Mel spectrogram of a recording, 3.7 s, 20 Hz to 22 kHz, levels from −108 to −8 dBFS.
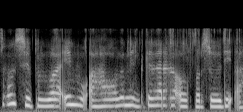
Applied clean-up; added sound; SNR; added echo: neural diffusion model UNIVERSE++.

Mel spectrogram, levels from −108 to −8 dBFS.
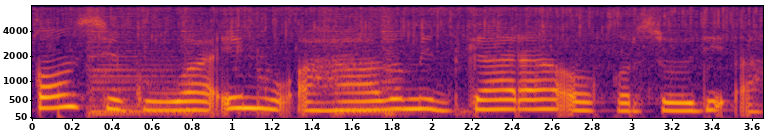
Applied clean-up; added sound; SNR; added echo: none; Guitar + Water tap, faucet; 17 dB; none.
